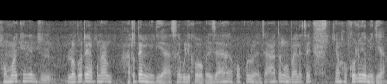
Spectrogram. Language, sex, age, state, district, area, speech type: Assamese, male, 18-30, Assam, Nagaon, rural, spontaneous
